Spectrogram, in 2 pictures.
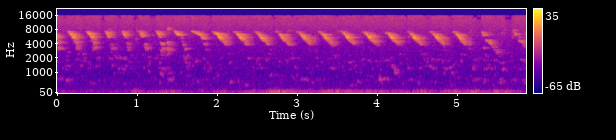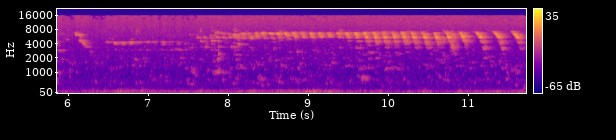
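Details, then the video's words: Canary singing a long, lively rolling song used as a lure to set other canaries singing. Quick runs of high, sharply falling notes repeat several times a second, then give way to thinner whistled trills, over a steady low hum. "Suara Burung Kenari Gacor Panjang cuit cuit Ngerol untuk Pancingan Kenari"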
